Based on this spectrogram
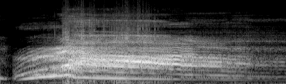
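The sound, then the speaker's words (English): A person does a loud, drawn-out roar like a tiger, one voiced growl that swells quickly and holds for a few seconds before fading slightly. “And the tigers, should we do a nice big roar?”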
